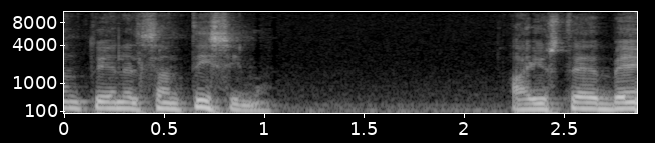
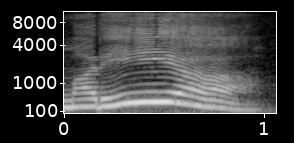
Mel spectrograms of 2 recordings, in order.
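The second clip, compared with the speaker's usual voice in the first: «María» exclaimed louder and higher; 5 semitones higher, 6 dB louder, much slower than usual. Shown as a demonstration. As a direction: call out «María» with wonder. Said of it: "en signo de admiración". («María» exclamado con fuerza y más agudo)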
